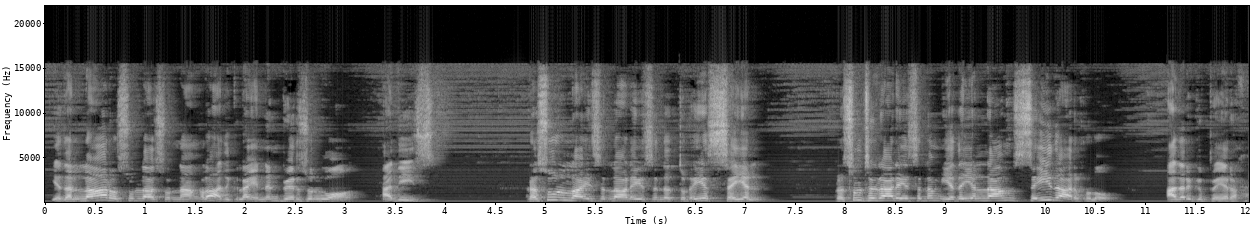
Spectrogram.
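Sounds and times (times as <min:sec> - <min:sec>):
electrical mains hum: 0:00.0 - 0:12.0
man speaking: 0:00.1 - 0:04.0, 0:04.8 - 0:07.2, 0:07.9 - 0:12.0.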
